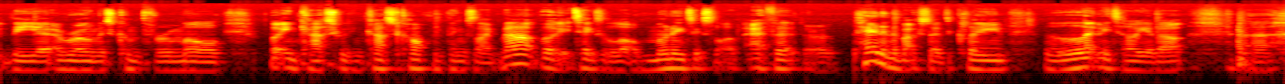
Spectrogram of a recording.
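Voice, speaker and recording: Young man, beer review vlog, bright forceful tone, eager rambling delivery, slightly hoarse, home room with books. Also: mid-range voice. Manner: enthusiastic, rambling, many fillers and restarts.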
